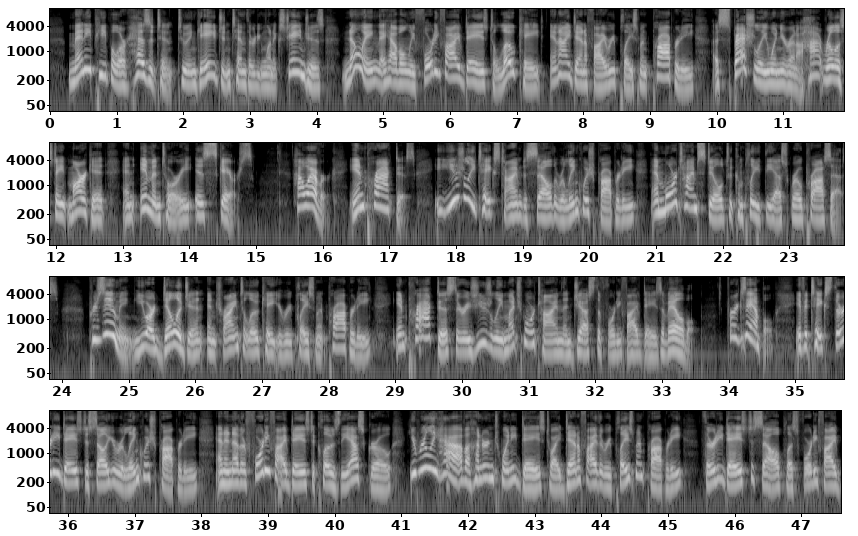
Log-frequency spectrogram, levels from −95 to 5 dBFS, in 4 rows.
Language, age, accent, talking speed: English, 50-69, American, 145 wpm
